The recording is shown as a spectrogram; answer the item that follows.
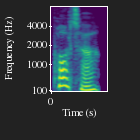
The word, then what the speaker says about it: Pater: Ammon is also Pa, Thor, Jove, and Pater, pronounced Potter.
